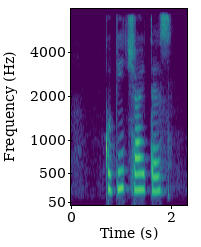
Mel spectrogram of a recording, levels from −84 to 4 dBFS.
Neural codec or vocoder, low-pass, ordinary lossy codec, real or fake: vocoder, 22.05 kHz, 80 mel bands, WaveNeXt; 7.2 kHz; AAC, 32 kbps; fake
